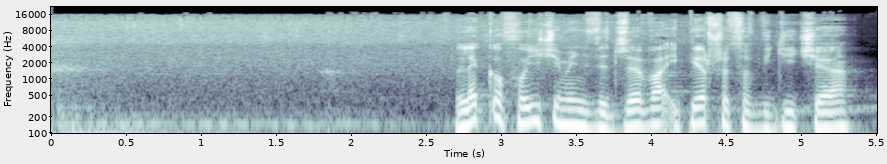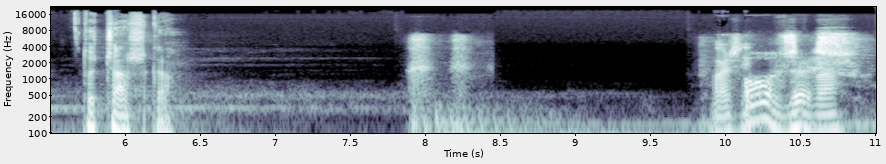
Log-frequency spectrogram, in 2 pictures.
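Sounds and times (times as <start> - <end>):
steady rain pouring down: 0.0 - 5.3
speech: 2.7 - 6.4, 9.9 - 10.9.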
